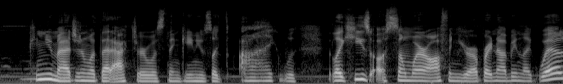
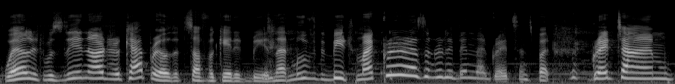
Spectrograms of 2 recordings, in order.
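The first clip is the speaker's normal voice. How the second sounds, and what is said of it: Put-on French accent. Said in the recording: “that was definitely like a French accent”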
